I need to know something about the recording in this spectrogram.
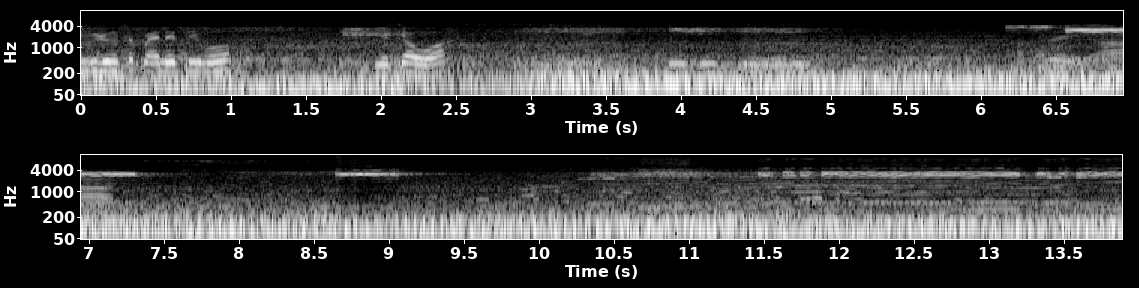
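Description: Car horns honk in busy traffic.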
